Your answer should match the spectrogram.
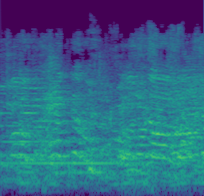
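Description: Audience chatter in the room, several voices talking over each other, with a steady held note sounding underneath.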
